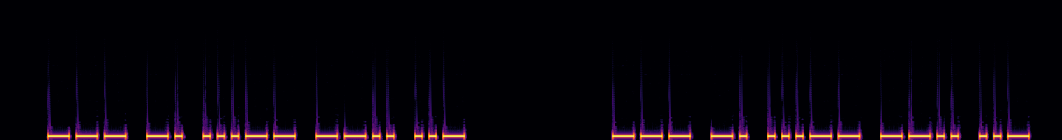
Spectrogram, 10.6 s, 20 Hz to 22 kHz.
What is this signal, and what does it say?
Morse code, heard as a keyed tone, about 17 wpm, 700 Hz. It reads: ON3ZU ON3ZU
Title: DXCC-100 Call Signs - 5 Characters - Repeated 3x - 17wpm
